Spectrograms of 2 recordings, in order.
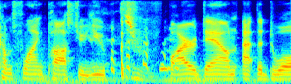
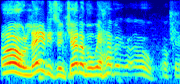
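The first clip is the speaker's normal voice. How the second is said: booming, high-pitched announcer voice; 11 semitones higher, 7 dB louder than usual. Voicing an announcer who starts to call the winners: announcer voice. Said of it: "So the announcer goes".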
